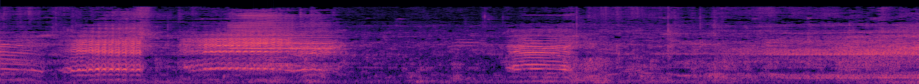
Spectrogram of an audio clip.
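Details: Several sheep being unloaded at the Pebbair sheep market give loud, wavering bleats over one another, with people chattering in the background.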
